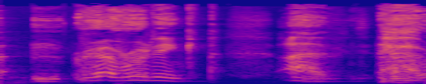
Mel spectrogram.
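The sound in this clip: Throat clearing from someone with something caught in the throat: a few gravelly, voiced bursts with a short rough catch in between, moderately loud, with no other sounds.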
